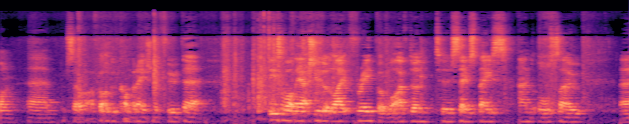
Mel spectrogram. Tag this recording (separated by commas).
inside a small room, Speech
